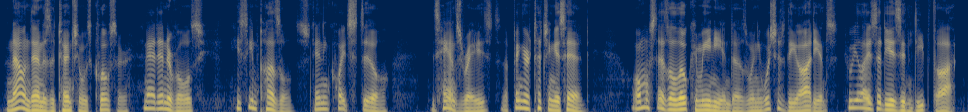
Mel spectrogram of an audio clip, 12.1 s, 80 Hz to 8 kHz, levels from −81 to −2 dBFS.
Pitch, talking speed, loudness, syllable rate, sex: 125 Hz, 220 wpm, -20 LUFS, 6.2 syllables/s, male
